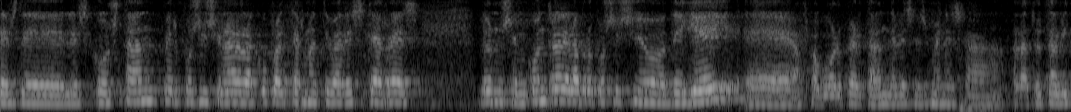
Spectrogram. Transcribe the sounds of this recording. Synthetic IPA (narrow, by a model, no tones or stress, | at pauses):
ezðeleskost̪anpeɾposisjonaɾalakupalˠt̪eɾnat̪iβ̞aðeskɛres | d̪onseŋkont̪ɾaðelapɾoposisijoðeʎejɛafaβ̞oɾpeɾt̪and̪elesezmenesaːlat̪ot̪ali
